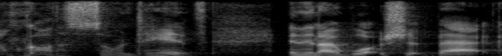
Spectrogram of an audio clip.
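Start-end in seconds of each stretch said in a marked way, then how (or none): 0.0-1.0 fast hushed whisper. Retold or imitated. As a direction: whisper it quickly. Retold intense filming thought.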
